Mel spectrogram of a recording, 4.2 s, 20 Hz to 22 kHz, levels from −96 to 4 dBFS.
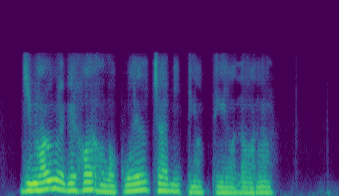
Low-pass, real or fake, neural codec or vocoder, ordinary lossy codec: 7.2 kHz; fake; codec, 16 kHz, 1 kbps, FreqCodec, smaller model; none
